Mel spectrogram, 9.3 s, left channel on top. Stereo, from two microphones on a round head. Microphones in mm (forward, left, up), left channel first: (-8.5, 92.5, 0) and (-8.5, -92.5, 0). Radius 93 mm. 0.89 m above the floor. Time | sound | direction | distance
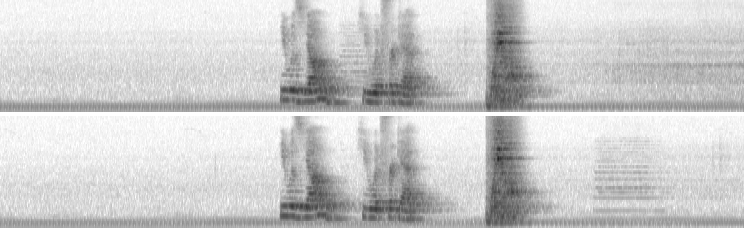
3.5 | a woman speaking | 50° right (ahead or behind) | 1.7 m
6.1 | a guitar | 40° right (ahead or behind) | 0.9 m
